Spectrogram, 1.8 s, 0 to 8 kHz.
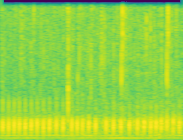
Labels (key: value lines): label: biophony, rattle
recorder: SoundTrap 500

label: biophony, midshipman
recorder: SoundTrap 500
